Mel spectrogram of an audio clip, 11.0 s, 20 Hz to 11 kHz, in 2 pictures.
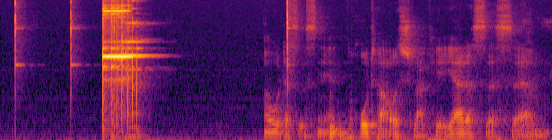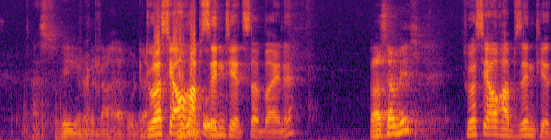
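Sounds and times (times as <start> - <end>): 
glasses clinking together in a toast: 1.0 - 1.8
speech: 2.9 - 8.6, 9.2 - 11.0.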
